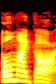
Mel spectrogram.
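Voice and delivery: a woman's loud screaming outcry. Retelling a call to a dispatcher, the speaker voices the shot woman: imitating a screaming woman. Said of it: "And she's screaming".

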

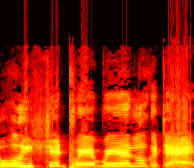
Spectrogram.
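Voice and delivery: very high overexcited yelp. Voicing Robin talking to Batman: overexcited Robin voice. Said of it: "his overexcited".

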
